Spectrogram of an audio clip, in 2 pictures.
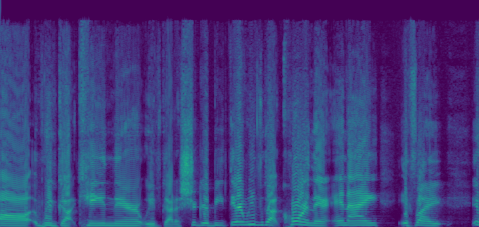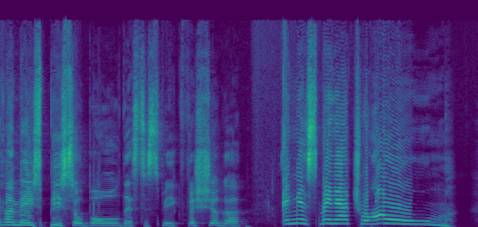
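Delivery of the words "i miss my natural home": very high put-on southern drawl, "home" drawn out. Speaking for sugar while going through foods: southern accent as sugar. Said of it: "I think sugar should have a southern accent".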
